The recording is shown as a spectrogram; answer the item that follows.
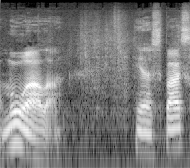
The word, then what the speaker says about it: Mooala: And here's Mooala in the tree, pronounced like koala, Mooala.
